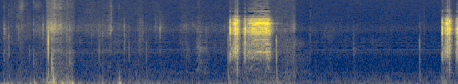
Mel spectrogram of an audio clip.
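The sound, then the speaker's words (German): A reading device's camera clicks and whirs in short, crisp bursts as it captures a household bottle of dishwashing liquid in a kitchen, with a few soft handling taps and rustles between the captures, fairly loud. “Ich bin rübergegangen in die Küche und werde jetzt hier mal schauen, was dieses Gerät mit einer Flasche aus dem Bereich Haushalt und Drogerie und so weiter macht. Schnelles Lesen. Kamera bereit.”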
